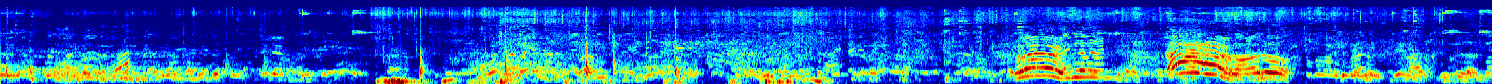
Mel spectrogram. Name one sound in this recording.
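A crowd of men talks and shouts nearby outdoors.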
